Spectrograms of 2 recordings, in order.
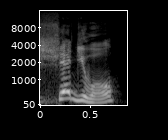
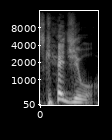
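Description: First: It is said with a British pronunciation. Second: It is said with an American pronunciation. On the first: "they say schedule" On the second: "instead of schedule"

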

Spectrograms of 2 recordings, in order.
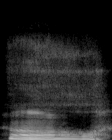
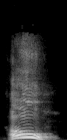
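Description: First: It is said in a sad way. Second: It is said in a happy way.

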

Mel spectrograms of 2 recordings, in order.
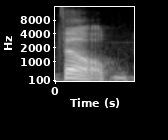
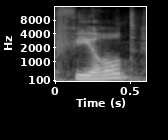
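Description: First: It is said in a strong Southern twangy accent. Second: It is said in a neutral, less twangy accent. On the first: "I used to say oil and filled" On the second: "if I were to say the word oil or field"

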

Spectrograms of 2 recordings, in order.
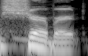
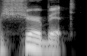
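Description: First: The second syllable has an added r sound. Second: The second syllable has no r sound. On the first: The speaker calls it wrong. "it's not called Sherbert" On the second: The speaker calls it right. "It's called Sherbet"

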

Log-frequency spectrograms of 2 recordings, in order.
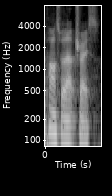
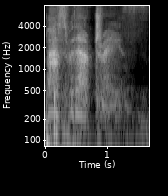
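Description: First: It is said in a Toast Face voice. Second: It is said in a creepy voice.

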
